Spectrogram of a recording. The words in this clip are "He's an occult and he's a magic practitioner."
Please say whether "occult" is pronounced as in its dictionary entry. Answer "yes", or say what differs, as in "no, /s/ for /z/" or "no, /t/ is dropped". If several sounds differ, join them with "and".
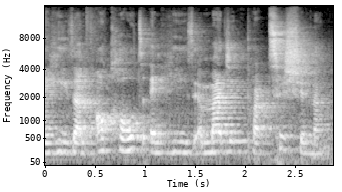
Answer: yes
